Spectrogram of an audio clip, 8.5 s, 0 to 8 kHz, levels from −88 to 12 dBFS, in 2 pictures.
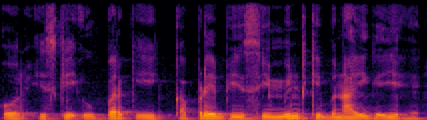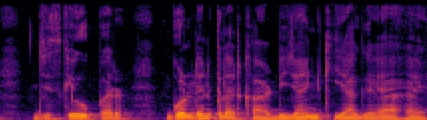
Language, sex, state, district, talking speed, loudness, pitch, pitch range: Hindi, male, Jharkhand, Palamu, 140 wpm, -18 LUFS, 120 Hz, 120-125 Hz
